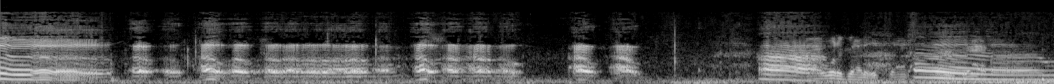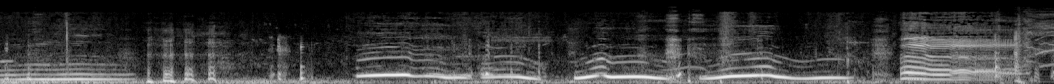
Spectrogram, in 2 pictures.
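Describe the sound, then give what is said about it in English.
A drunk man grunts, groans and moans loudly and continuously, with strained, wavering vocal sounds rising and falling, no words spoken. “That was a drunk person, but let me play it back for you.”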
